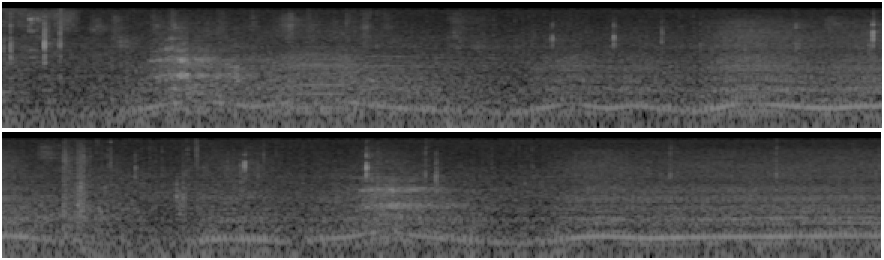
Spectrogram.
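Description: A car engine hums and revs as a car drives off.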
